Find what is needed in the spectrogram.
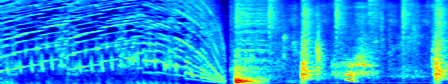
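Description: A transition sound effect: a sweep of many pitches rising and then falling, cut off abruptly about two seconds in. Music with a heavy drum beat follows.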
